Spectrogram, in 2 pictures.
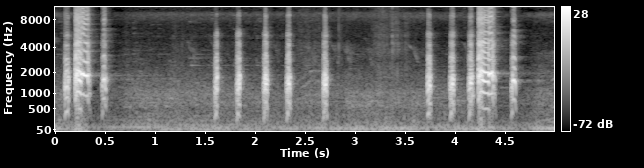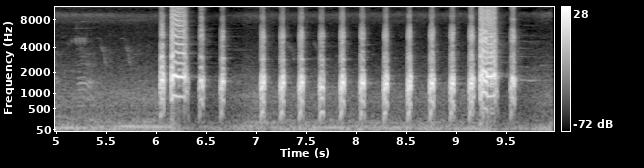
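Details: Hen cackling in repeated bouts, each a run of evenly spaced sharp clucks building to a long harsh squawk, with short pauses between bouts and faint low rumble beneath.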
